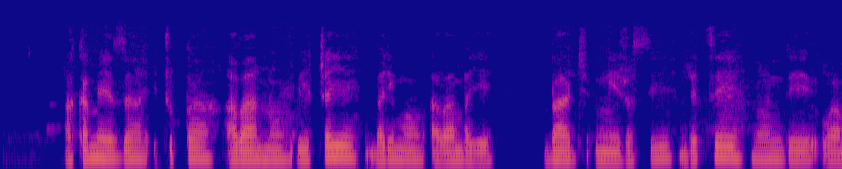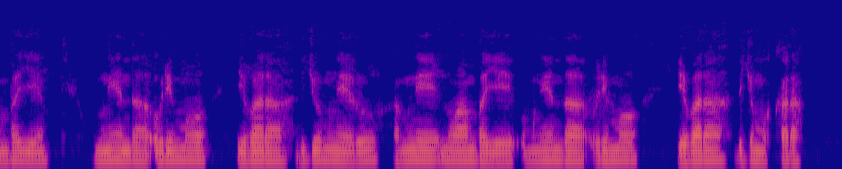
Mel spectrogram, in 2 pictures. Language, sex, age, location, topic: Kinyarwanda, male, 25-35, Kigali, health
